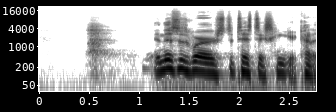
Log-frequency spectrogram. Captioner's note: sighs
